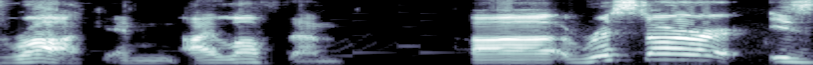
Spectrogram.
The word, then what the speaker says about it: Ristar: Or is it Ristar? Well, officially, if you are in Japan, it is Ristar.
